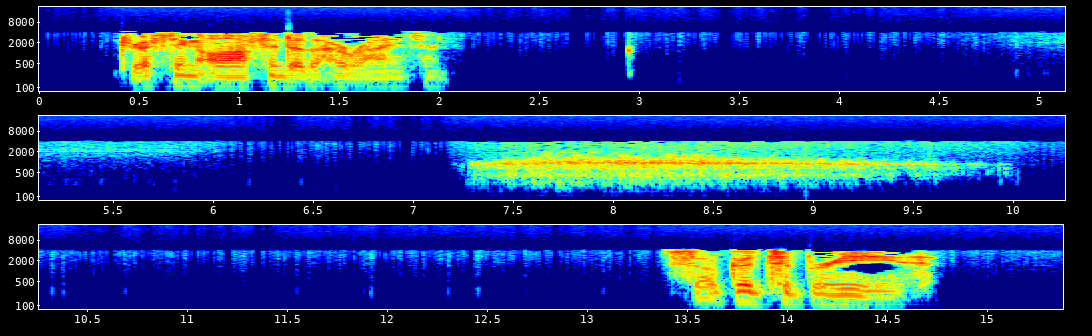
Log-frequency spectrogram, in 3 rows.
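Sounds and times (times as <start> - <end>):
speech: 0.4 - 2.1, 13.6 - 14.8
slow exhale blown out through the mouth: 7.3 - 10.0
soft intake of breath: 7.3 - 10.0.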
